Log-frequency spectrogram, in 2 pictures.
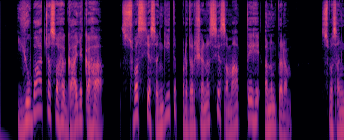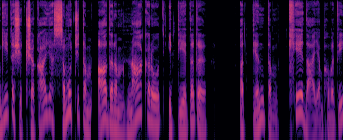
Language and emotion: Sanskrit, sad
